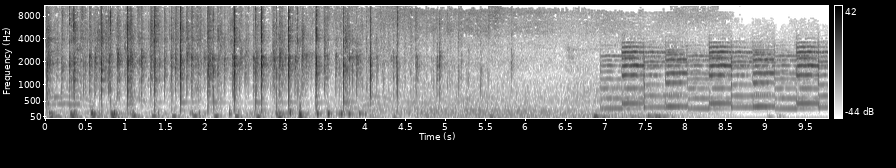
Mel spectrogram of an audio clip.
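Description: Applause during a COPE radio broadcast. A burst of loud applause, with many hands clapping in a busy crackle that thins out and fades after about five seconds. It is followed by a bright electronic melody of high tones.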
